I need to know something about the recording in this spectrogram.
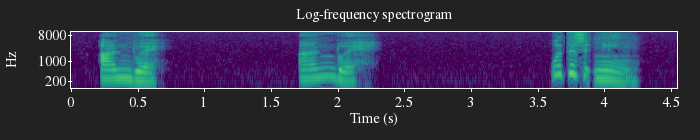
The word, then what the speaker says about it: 안돼: ANDWAE. ANDWAE. This is pronounced as a two-syllable word. The first syllable is an, the second syllable is dwe. Pronounce it with me. ANDWAE. ANDWAE.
